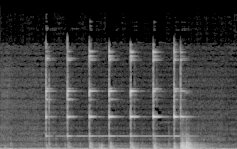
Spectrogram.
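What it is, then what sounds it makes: Real glass parfait cup. A glass parfait glass is tapped seven times in a steady rhythm, giving bright, high clinks that ring briefly. The clear glassy sound shows the parfait glass really is made of glass, unlike a child's cup.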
